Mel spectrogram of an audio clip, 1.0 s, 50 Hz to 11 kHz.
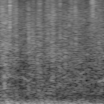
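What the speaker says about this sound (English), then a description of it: "Bomba." A bomb explodes in the Battlefield 1 game, a loud, dense, sustained low boom filling the whole short moment.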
